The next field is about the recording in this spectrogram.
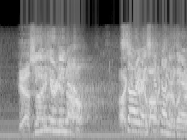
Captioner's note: voiceover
